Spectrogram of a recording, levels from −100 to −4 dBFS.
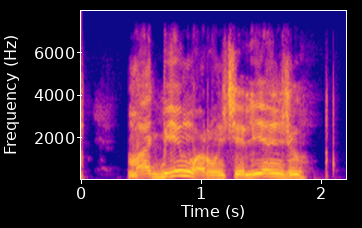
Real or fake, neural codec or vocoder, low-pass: fake; vocoder, 44.1 kHz, 128 mel bands, Pupu-Vocoder; 7.2 kHz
